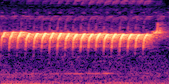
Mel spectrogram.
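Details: A Dark-eyed Junco in Newfoundland sings a fast, even trill of high, identical notes, about eleven a second for a second and a half, ending on a slightly higher note.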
